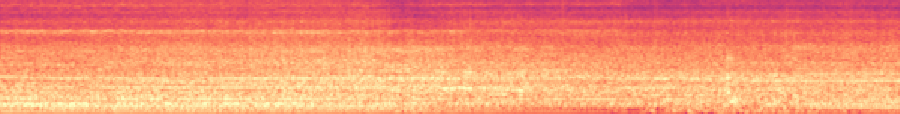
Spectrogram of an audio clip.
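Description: Compact telescopic loader's engine running steadily, with a thin steady whine over it, as the machine carries a loaded pallet and lifts it into a truck.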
